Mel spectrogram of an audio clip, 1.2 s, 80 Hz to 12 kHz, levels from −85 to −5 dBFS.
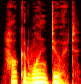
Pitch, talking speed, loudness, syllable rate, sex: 130 Hz, 245 wpm, -15 LUFS, 5.0 syllables/s, male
